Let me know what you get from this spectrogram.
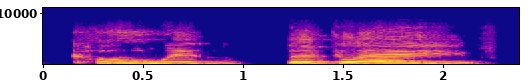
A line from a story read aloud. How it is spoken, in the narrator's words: And Lissa shouts across the chaos to Colwyn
